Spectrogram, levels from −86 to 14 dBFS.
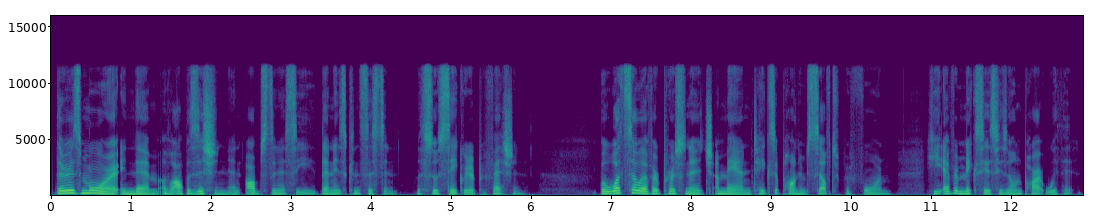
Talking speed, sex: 165 wpm, female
